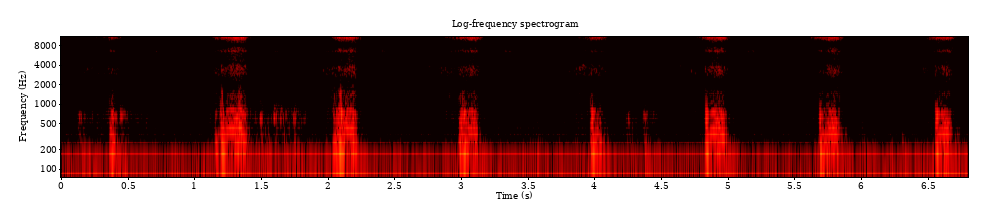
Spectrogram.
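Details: 4-month-old silver Siberian kitten asleep: soft, regular snoring breaths, about 69 a minute, over a steady low room hum; snoring.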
